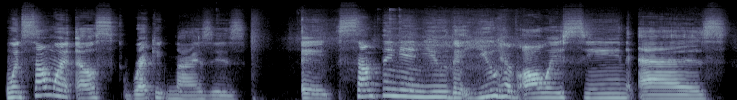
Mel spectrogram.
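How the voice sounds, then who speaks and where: A woman guest with a low, husky, hoarse voice, telling stories in a heartfelt, animated way in casual chat. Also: takes it slowly.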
